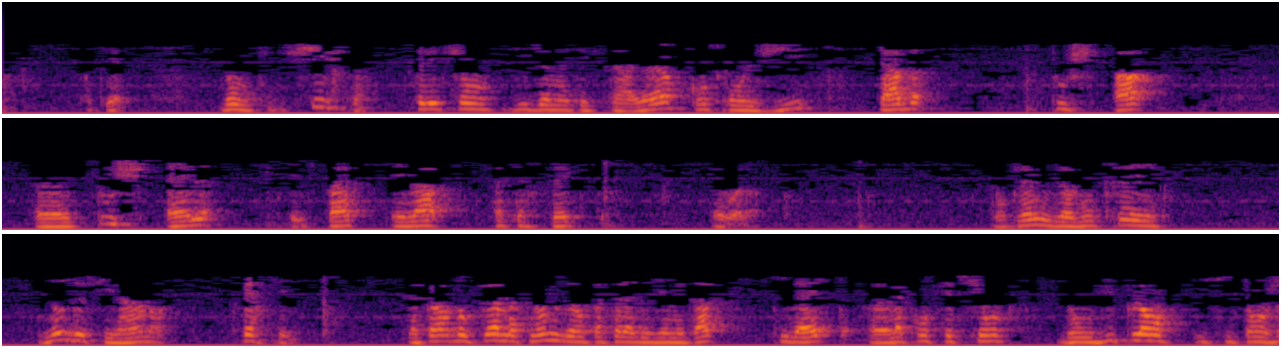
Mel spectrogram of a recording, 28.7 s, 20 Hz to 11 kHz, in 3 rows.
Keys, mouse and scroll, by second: 0.3-2.2 middle drag, 2.6-4.3 right drag, 5.4 ctrl+j, 6.3 Tab, 7.8 a, 10.6 l, 11.7 space, 14.2 Tab, 14.6-16.5 middle drag, 16.1 KP_7, 16.8 middle click, 18.4-22.1 middle drag.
